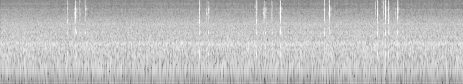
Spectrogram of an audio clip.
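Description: Short interface clicks sound in quick bursts.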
